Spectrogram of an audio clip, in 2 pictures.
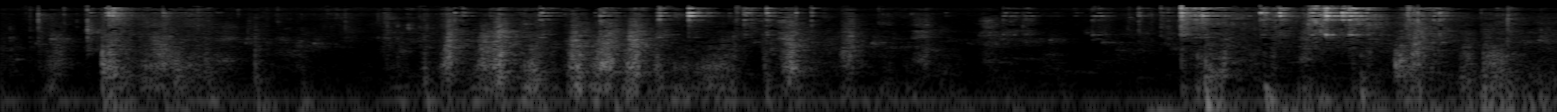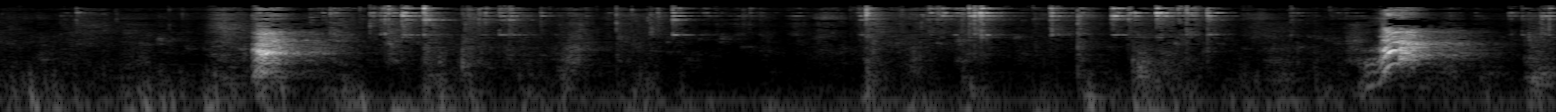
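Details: A playful Shih Tzu lets out two abrupt, bright, high barks about six seconds apart. Between them come quieter scuffles, rustling and shuffling, faint whimpery sounds and household movement.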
